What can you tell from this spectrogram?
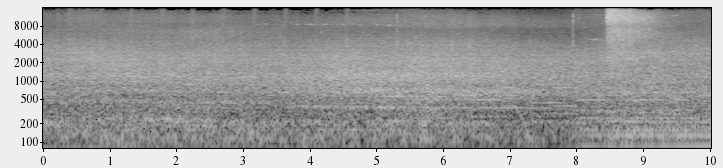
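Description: Heavy articulated trucks passing with their diesel engines running. About eight and a half seconds in, a sharp air hiss of about a second and a half, a truck's air brakes releasing, as a deeper engine drone comes in.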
